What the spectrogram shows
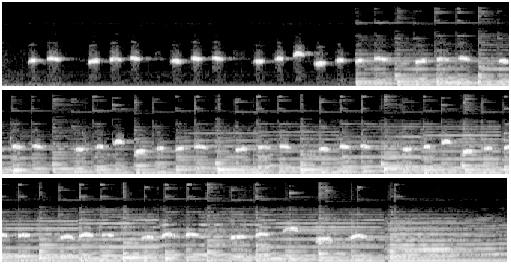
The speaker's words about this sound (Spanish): vamos a escuchar una pues con una simpática canción que nos habla de amor y de amistad también, muy apropiada para el tema que estamos hablando hoy.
